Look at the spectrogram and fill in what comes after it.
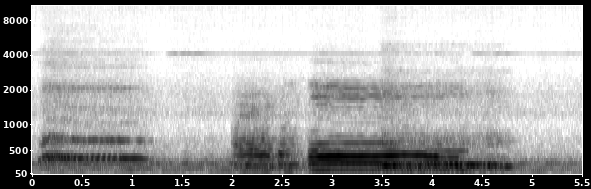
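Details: Diplophonia (bitonal voice) in a woman after mild COVID, never intubated, with incomplete glottal closure and reduced left vocal fold excursion.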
